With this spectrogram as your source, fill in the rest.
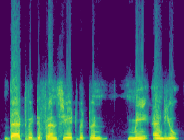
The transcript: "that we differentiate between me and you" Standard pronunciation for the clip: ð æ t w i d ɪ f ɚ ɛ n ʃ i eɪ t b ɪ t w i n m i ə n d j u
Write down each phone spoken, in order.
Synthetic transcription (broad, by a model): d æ t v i d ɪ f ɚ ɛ n s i eɪ t b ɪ t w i n m i ə n d j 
